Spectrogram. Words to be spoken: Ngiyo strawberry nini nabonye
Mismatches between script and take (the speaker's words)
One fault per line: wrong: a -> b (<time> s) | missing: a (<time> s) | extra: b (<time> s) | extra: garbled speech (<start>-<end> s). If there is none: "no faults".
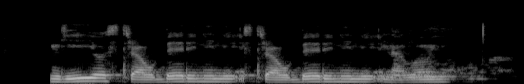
extra: strawberry nini (2.5 s)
